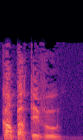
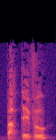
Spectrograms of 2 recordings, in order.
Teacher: the first one goes down and the second one goes up.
